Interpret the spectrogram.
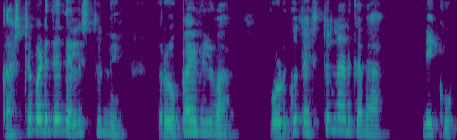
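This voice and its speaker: A woman's voice: mid-range voice, brisk, dark tone, natural voice. A woman doing a stern scolding old husband. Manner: scolding, lecturing. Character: stern older man, irritable husband and father-in-law. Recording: dull lo-fi recording.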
